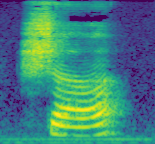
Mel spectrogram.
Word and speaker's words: 蛇: The first Chinese word with the second sound is "shé." It means snake in English.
